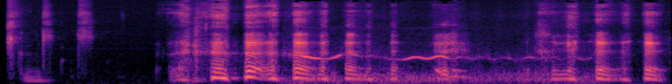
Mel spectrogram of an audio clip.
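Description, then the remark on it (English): A person whistles a thin, wavering tone for about a second, mixed in with voices talking and chuckling, after a few short sounds and a brief pause. “I actually can whistle very, very well.”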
